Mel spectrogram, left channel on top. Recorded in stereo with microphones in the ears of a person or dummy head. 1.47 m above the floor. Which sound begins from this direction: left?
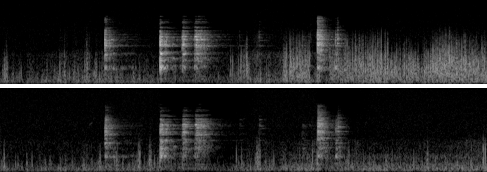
Dishes clattering, at 1.0 s.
